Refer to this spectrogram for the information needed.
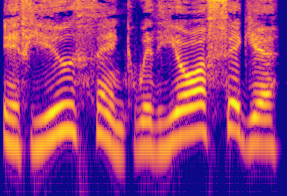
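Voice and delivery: high, loud, acid woman's voice; acidly. A narrator's reading. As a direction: cut him down with acid scorn. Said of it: "said Maud acidly".

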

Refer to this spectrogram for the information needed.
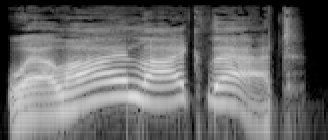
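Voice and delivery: high, loud and slow, huffy; high put-on voice, stretched in outrage; indignant. A narrator's reading. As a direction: take offence out loud. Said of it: "Nora commented indignantly".

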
